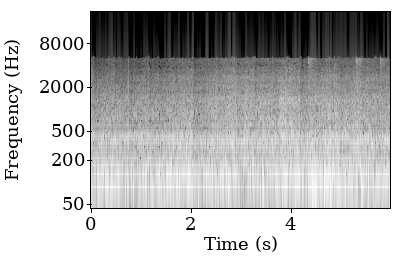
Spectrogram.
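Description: Steady low engine and road rumble of a car driving slowly, heard from inside the cabin.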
